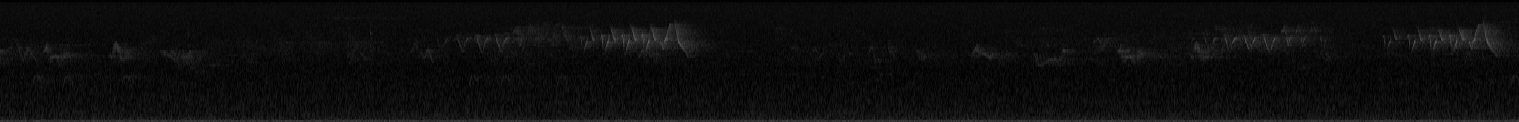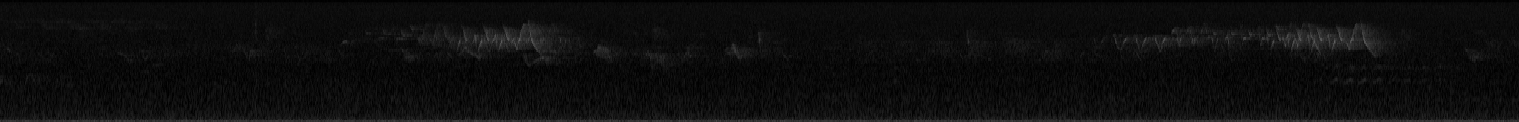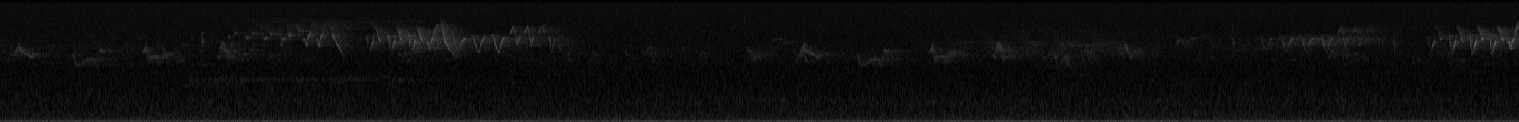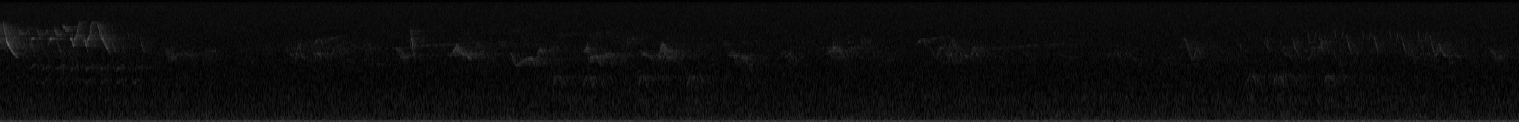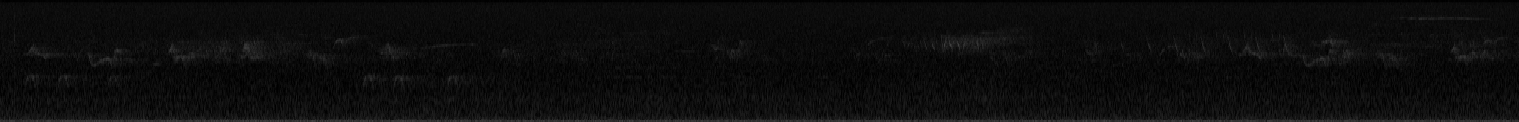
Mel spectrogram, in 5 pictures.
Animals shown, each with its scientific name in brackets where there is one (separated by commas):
White-breasted Nuthatch (Sitta carolinensis), Ovenbird (Seiurus aurocapilla), Chestnut-sided Warbler (Setophaga pensylvanica), Red-eyed Vireo (Vireo olivaceus), Cedar Waxwing (Bombycilla cedrorum), Scarlet Tanager (Piranga olivacea), Eastern Wood-Pewee (Contopus virens), American Crow (Corvus brachyrhynchos), Black-throated Blue Warbler (Setophaga caerulescens), Black-and-white Warbler (Mniotilta varia)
